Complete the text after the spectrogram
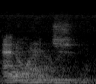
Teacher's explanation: but porch notice there's this break right we don't like that we like things to be smooth so you add an N in the middle and it becomes an orange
